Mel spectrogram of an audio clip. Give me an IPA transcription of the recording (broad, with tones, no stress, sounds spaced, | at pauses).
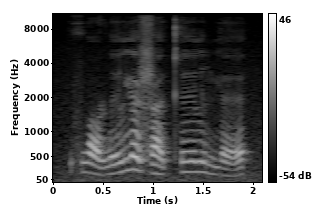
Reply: f w ɔ˨˩ ɻ w e˦ ɪ̯ l j ɛ˥˩ ʂ a˨˩ ɪ̯ kʰ e˥ ɪ̯ l i˨ m j ɛ˨˩˦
